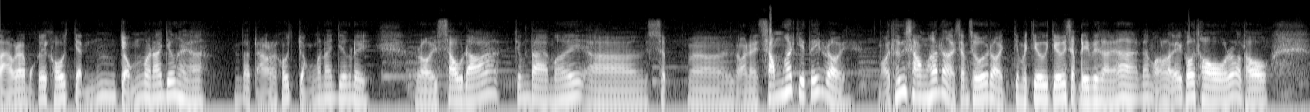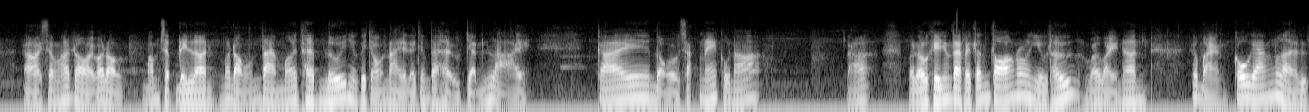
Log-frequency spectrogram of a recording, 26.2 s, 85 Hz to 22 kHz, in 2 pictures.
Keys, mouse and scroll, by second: 3.5 scroll up 2, 5.9 shift+middle click, 5.9 scroll up 4, 6.8 middle click, 10.0-10.3 scroll down 4, 15.3-16.7 scroll up 3, 16.7 Tab, 16.7-17.1 scroll up 1, 17.1 shift+middle click, 17.7 middle click, 24.5 scroll down 2, 24.8 shift+middle click, 25.2 middle click.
